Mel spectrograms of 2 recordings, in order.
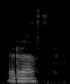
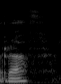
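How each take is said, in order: The two takes are said the same way.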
